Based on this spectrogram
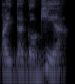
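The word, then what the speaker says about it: παιδαγωγία: etimológica de pedagogía, que viene del griego paidagogía, y que se pronunciaba así, gracias a Google Translate.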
